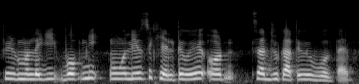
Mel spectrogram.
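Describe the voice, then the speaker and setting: High-voiced woman telling a story. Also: steady tone. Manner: halting, fills pauses with hmm. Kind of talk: casual story reading. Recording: dull lo-fi recording.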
